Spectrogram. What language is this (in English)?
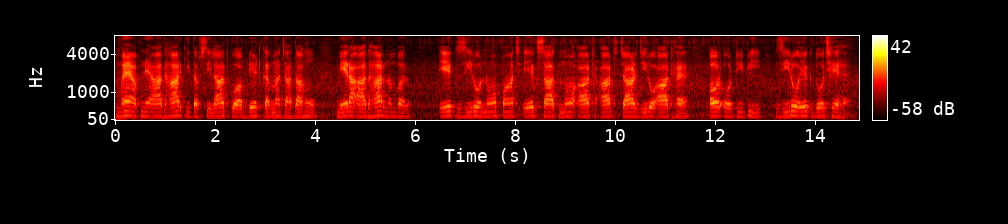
Urdu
